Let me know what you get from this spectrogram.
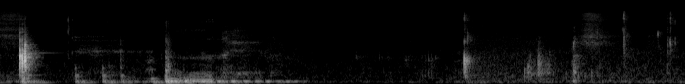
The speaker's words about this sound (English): I'm going to have a little sip of my tea.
